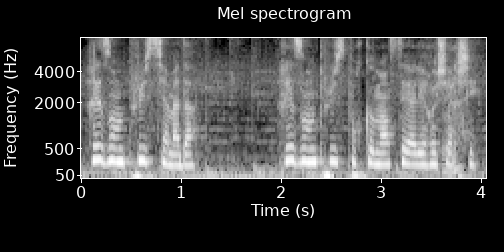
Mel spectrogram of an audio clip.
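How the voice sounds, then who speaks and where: A woman voices a thoughtful teenage girl in an anime dub. She is composed and persuasive, in a fairly high voice. Light music plays behind her. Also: moderate pace, lightly acted. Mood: gently persuasive. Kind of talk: French anime fan dub acting.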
